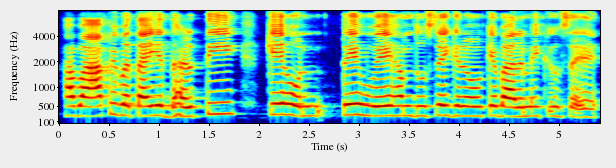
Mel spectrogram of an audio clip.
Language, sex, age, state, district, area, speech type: Hindi, female, 30-45, Rajasthan, Jaipur, urban, spontaneous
